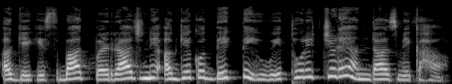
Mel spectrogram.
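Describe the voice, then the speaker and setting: A woman's voice: a little high, expressive, normal speed, a little mellow. A woman narrating a scripted audio drama story as a radio storyteller.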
